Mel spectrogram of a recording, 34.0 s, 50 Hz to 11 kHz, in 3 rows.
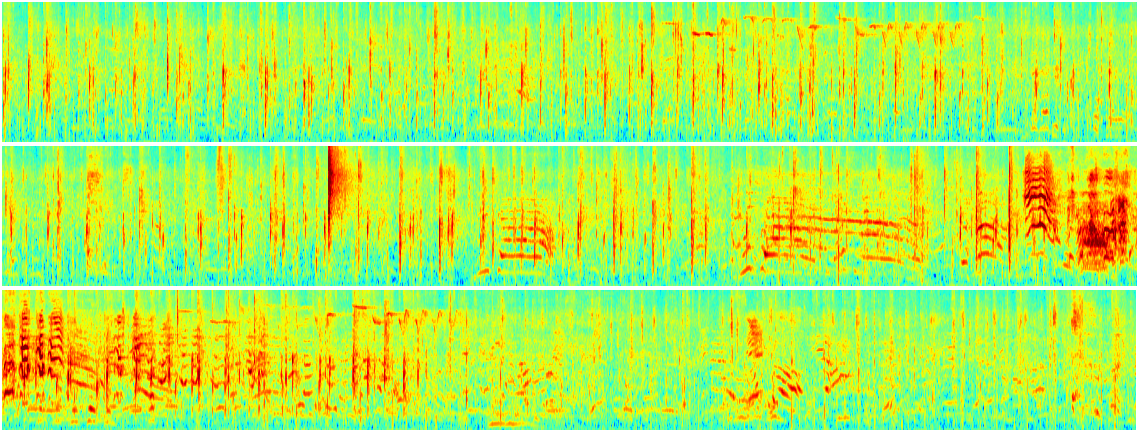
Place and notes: Eversten Holz, Oldenburg - Brunnenlauf, kids marathon
a flock of kids running-by, people clapping, forest ambience
(Sony PCM D50, Primo EM172)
